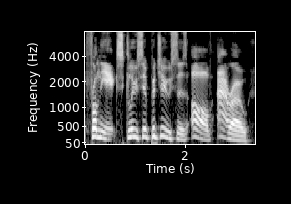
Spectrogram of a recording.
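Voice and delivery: slow, drawn-out promo voice; mock trailer announcer. Parodies a trailer's voice-over.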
